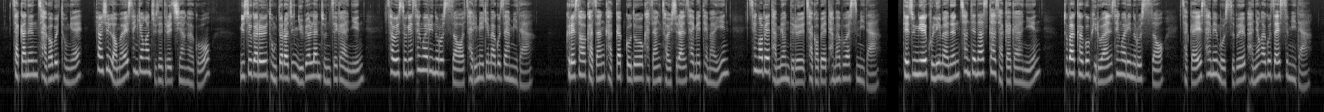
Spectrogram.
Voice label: korean f

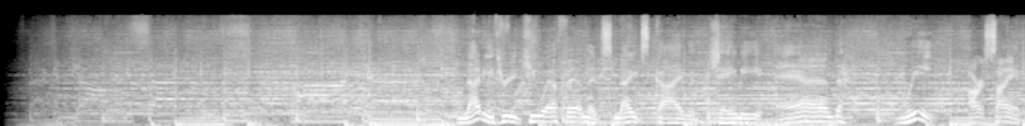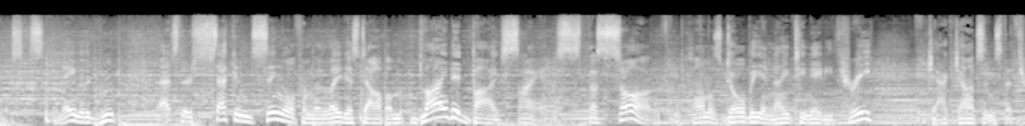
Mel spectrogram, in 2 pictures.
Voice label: dj

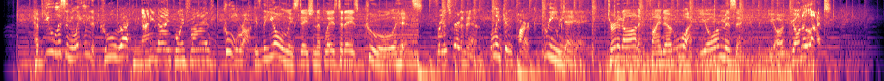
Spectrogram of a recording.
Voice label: radio

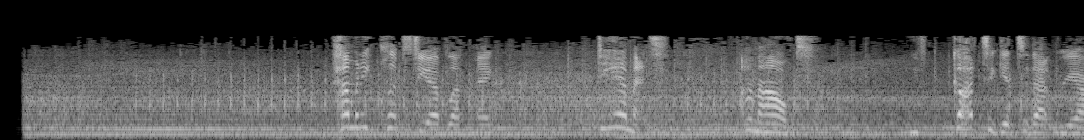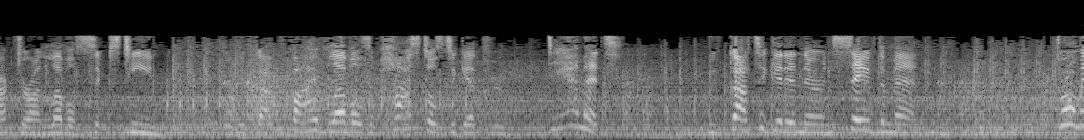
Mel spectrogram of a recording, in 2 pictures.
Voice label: drama

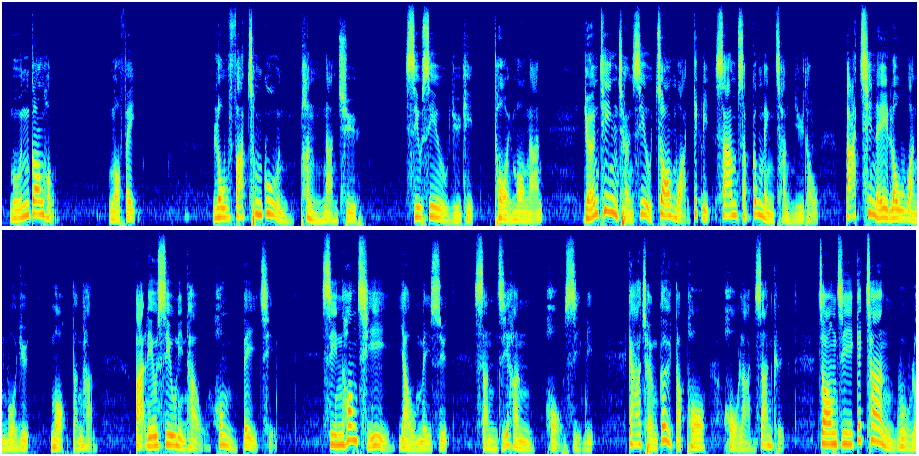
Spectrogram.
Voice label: poem

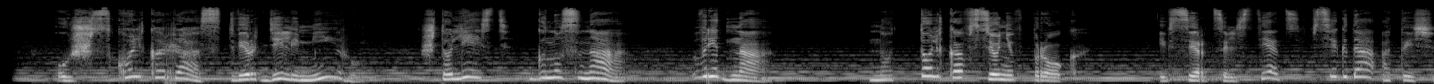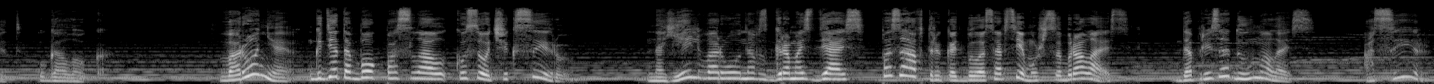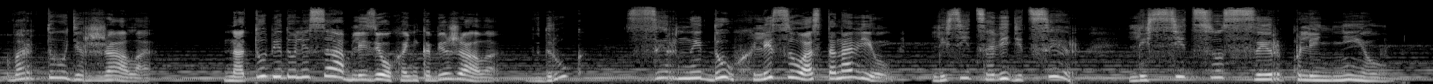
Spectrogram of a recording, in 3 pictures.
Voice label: story

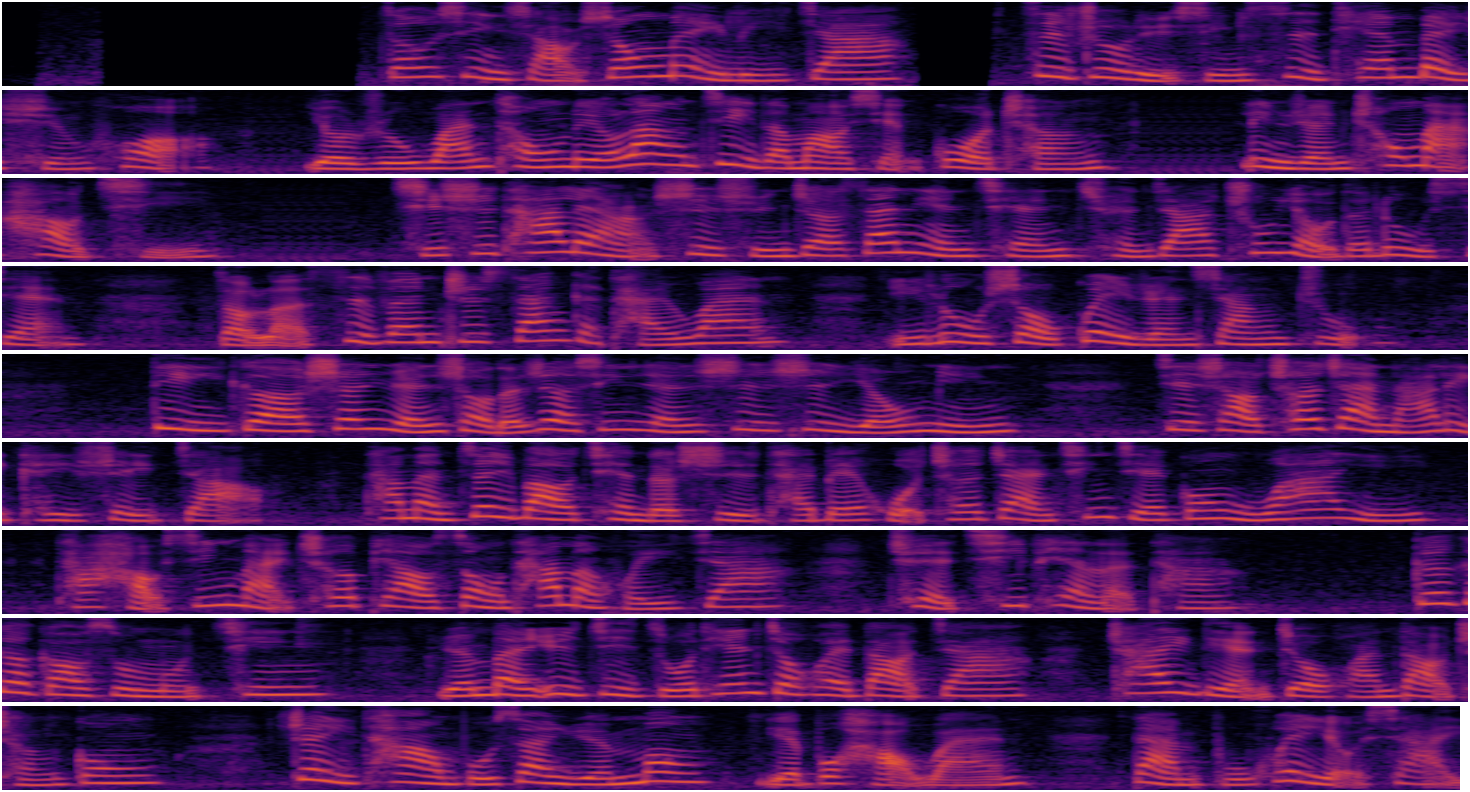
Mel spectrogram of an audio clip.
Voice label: news

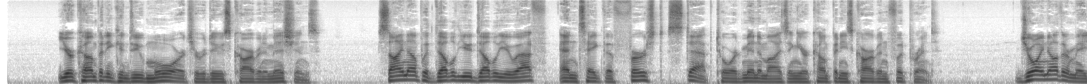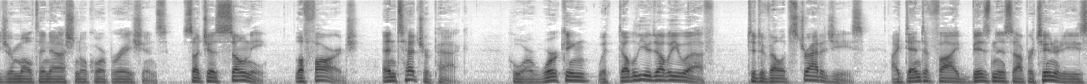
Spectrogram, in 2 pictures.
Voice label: narration

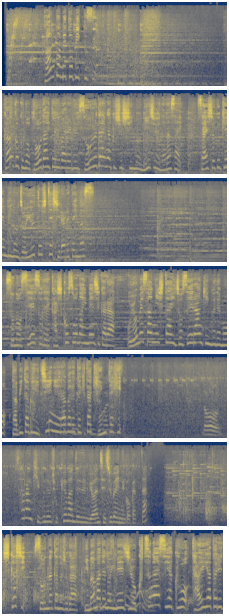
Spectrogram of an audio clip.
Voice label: japanese

